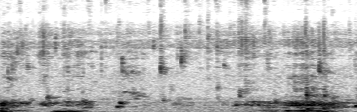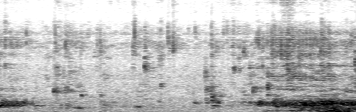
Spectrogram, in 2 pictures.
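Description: Water trickles and drips as it flows out of a small orifice hole in a laboratory flow apparatus, close and fairly quiet, with irregular splashy bursts.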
